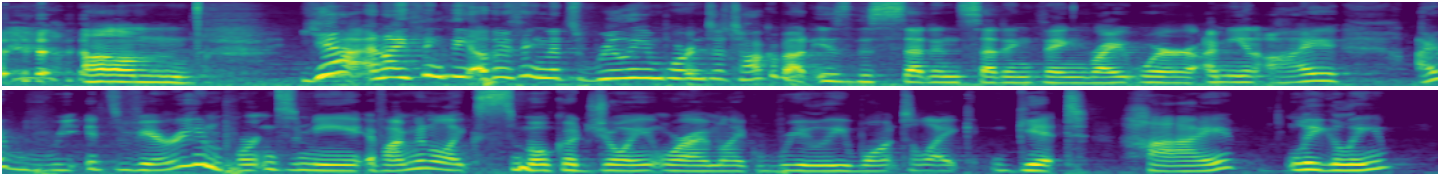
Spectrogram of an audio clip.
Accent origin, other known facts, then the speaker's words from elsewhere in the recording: California, United States; I'm from California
